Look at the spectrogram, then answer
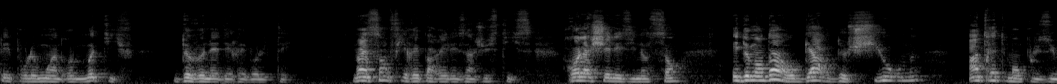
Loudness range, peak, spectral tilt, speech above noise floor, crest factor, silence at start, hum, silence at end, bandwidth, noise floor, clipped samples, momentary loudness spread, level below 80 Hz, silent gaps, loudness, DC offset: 7 LU; -8 dBFS; -5.5 dB/octave; 37 dB; 22 dB; 0 s; none; 0 s; 15.5 kHz; -67 dBFS; under 0.1%; 18 LU; -68 dBFS; none; -30 LUFS; under 0.1%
